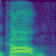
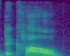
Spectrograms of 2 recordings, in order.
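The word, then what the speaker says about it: de Kalb: as baron de cobb i think it's pronounced cobb like corn on the cob but there's that l so i kind of try and sneak it in there when i say it baron dekalb uh i say it's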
